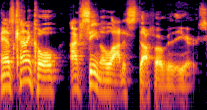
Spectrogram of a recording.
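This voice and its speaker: The background is quiet as a man talks at a fairly slow pace. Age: 60s. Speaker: economics educator. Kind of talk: casual lecture. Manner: conversational.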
